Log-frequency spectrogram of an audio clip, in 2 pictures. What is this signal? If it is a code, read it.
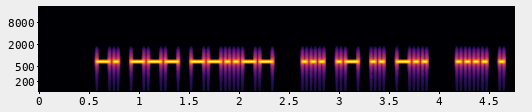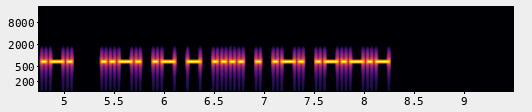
Morse code, heard as a keyed tone, about 28 wpm, 700 Hz. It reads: NO, SAID HER FATHER.
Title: Sentences from Top 300 Words 28wpm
